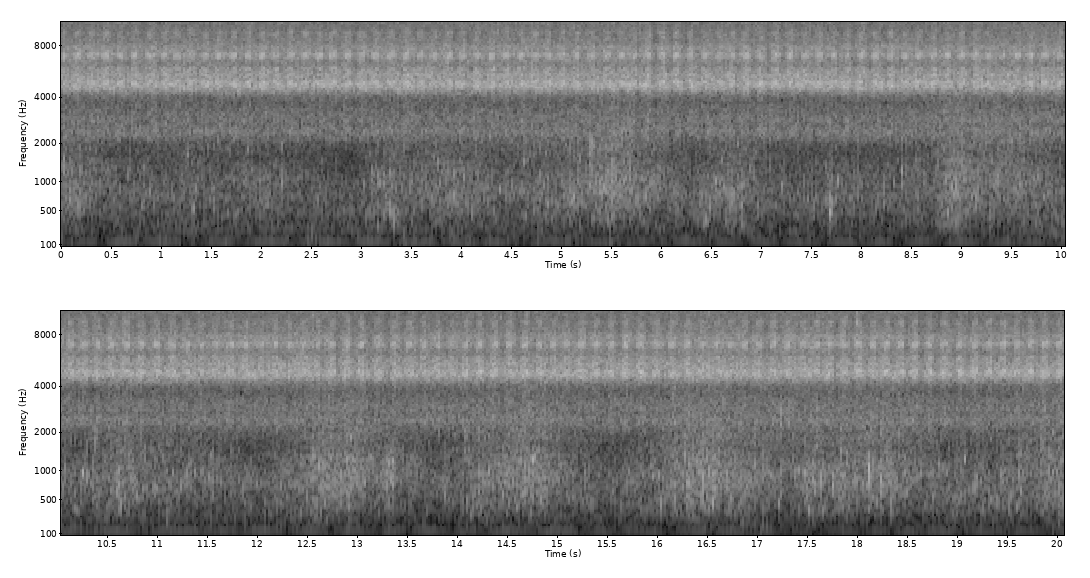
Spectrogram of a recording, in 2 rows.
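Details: Unbroken high buzzing chorus of cicadas, pulsing quickly and evenly, on Badija Island, Croatia, 2024, set against rolling sea surf, splashing water and a steady low hum.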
